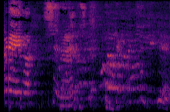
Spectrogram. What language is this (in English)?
Czech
